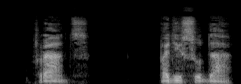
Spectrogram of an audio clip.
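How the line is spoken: Flat, expressionless call. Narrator (Russian): позвала она все тем же невыразительным голосом

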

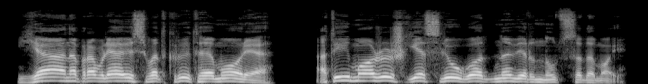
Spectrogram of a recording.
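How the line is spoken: Grumpy reply. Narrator (Russian): ответил сварливым тоном

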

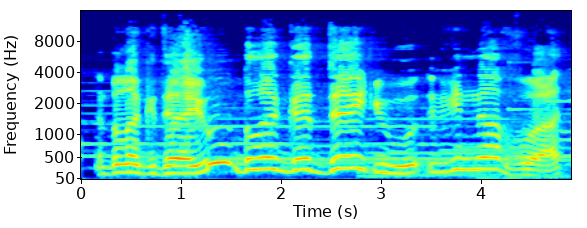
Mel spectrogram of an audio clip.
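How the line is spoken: Lisping. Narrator (Russian): шепелявит князь

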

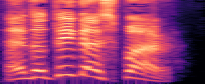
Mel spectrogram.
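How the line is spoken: Shouting at full voice. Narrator (Russian): крикнул во весь голос

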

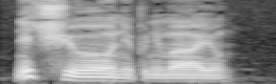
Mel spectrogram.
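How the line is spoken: Quiet. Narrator (Russian): тихо сказал некто в цилиндре

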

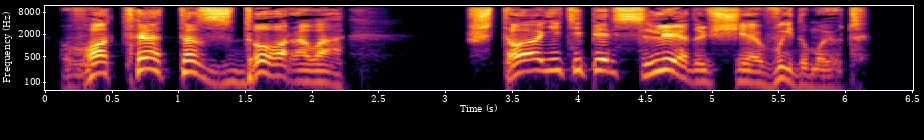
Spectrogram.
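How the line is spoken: Delighted exclamation. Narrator (Russian): он пришел в восторг и воскликнул

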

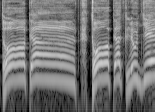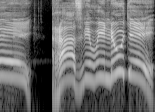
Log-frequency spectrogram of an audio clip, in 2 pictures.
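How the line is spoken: Angry irritated shout. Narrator (Russian): зло крикнул Фома, раздраженный криками, которые точно кусали его

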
